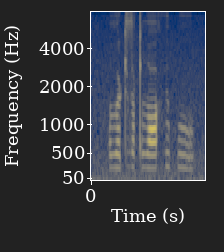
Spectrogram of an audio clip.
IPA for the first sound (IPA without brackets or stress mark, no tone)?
ð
